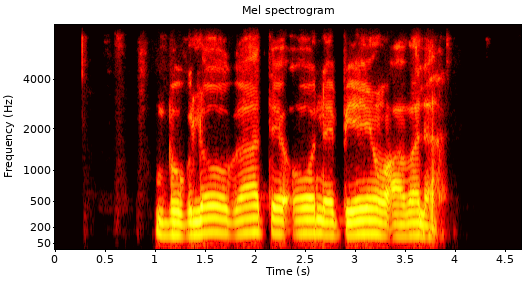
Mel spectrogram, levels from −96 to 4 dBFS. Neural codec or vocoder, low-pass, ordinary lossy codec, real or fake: none; 7.2 kHz; Opus, 24 kbps; real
